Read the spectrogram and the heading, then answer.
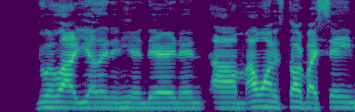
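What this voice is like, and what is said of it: Slightly hoarse, strained voice. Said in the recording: “my voice is a little off today. I lost a little of my voice yesterday.”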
